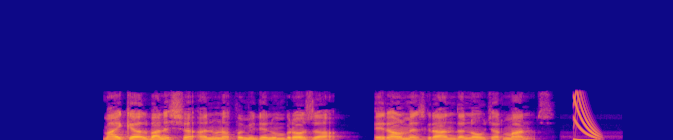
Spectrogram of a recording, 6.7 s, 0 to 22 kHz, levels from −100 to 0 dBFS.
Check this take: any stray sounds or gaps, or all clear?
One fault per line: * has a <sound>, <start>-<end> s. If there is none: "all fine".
* has a chirp, 5.7-6.0 s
